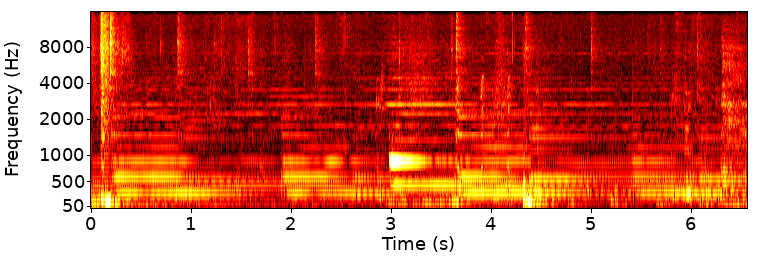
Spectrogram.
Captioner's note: bag thuds; intense music continues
